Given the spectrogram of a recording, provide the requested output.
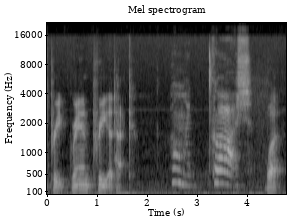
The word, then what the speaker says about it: Grand Prix: pre let pronounce pre Grand Pre attack oh my gosh what words are so weird why is the X silent if the x is silent don't have it there it's just the way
